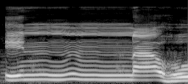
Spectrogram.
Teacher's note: এই হায়ের মধ্যে আমরা এক আলিফ টান দেব, কারণ হায়ের উপরে এরকম উল্টা পেশ থাকলে আমাদের এক আলিফ টানতে হবে, তাহলে ইন্নাহু।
